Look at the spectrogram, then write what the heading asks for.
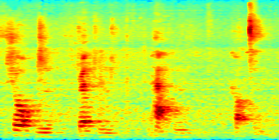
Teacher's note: all these TN sequences here will be glottal stop plus syllabic N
